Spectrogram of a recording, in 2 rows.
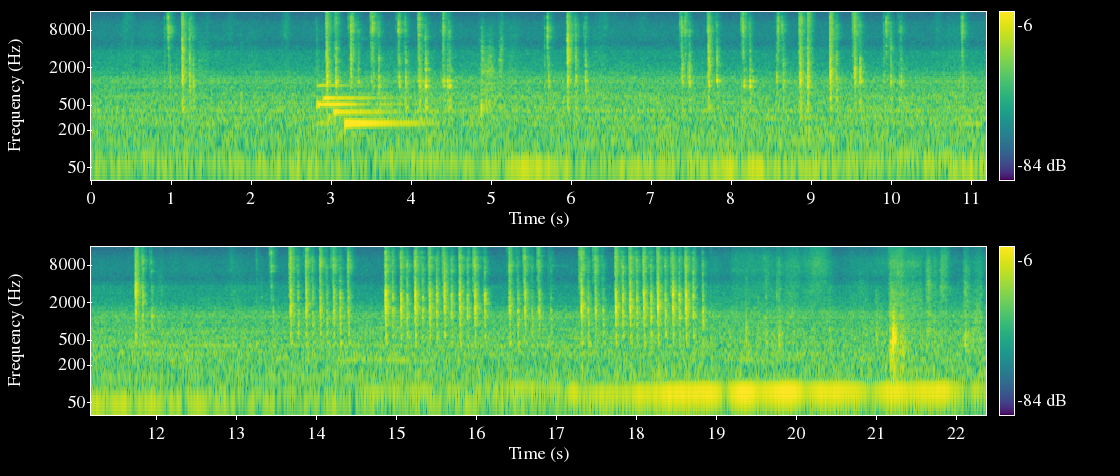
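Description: Keys on a Micronics MANIC X48 optical-switch mechanical keyboard being pressed: scattered single clacks, then fast runs of rapid key presses in the second half.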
